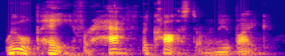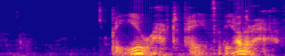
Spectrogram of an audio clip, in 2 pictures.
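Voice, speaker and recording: A man's voice: deep voice, very animated, muffled recording, a little hiss or hum. A man voicing a patient, reasonable father of a young girl in a children's storybook. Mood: patient, firm. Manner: patient, measured.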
